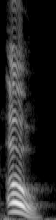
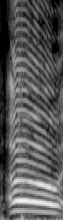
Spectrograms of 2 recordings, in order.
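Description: First: A less heightened East Coast O; New Jersey-style O, moderately raised; East Coast accent. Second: High, loud East Coast O; big New York-area O; East Coast accent. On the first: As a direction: keep the East Coast O more contained. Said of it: "New Jersey". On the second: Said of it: "There's oh, and then there's oh". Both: Shown as a demonstration.

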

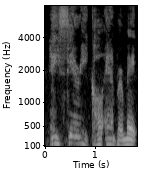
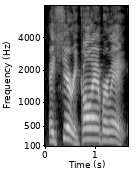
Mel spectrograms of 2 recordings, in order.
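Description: First: Very soft, lowered voice; hushed retelling of a yell. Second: Raised-voice order to a voice assistant; yelled phone command. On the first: Retold or imitated. Host retells his command without setting the phone off, hushed. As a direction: repeat the command under your breath. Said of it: "I won't say it again". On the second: Acted. Host shows how he tells Siri to phone Amber, called out loud. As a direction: call it out so the phone picks it up. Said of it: "but when I yelled out".

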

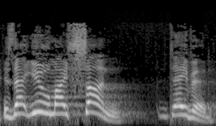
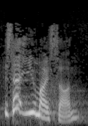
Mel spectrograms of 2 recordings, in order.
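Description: First: High, loud, drawn call. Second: High-pitched mock quote, not shouted; incredulous requote. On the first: A narrator's reading. Saul recognizes David's voice and calls out to him. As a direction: call across the distance to someone half recognized. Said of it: "calls out to him". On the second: Preacher marvels at Saul's response, quoting it incredulously. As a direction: echo the question as if amazed by it.

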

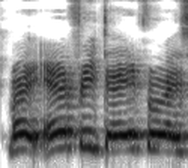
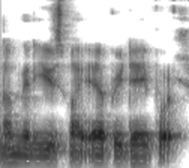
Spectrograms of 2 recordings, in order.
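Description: First: High, loud goofy put-on voice; put-on silly voice. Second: Said in the usual way. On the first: Shown as a demonstration. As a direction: pitch way up into a silly fake voice. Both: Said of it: "I'm not gonna use this voice on 'em".

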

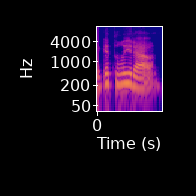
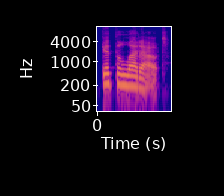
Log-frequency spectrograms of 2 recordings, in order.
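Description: First: "lead" misread to rhyme with "need"; misread pronunciation. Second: "lead" corrected to rhyme with "bed"; "lead" like the metal; corrected pronunciation. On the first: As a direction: say "lead" with a long ee. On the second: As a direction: say "lead" with a short e. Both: Real, not acted. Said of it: "That's what he says".

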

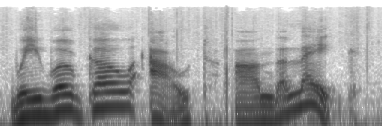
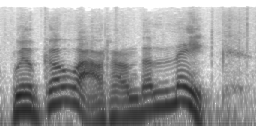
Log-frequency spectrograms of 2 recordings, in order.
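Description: First: Resolute, measured insistence; firm. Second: Said in the usual way. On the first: Acted. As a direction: insist on it, higher-pitched and deliberate. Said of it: "said the master firmly". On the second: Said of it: "starting up".

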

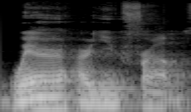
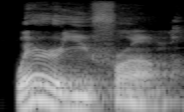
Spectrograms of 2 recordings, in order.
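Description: First: Slow, pondering repeat of the question; considered. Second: Higher start, falling straight to the end; point-blank question. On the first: Shown as a demonstration. Storyteller inviting listeners to consider the question, slowly and thoughtfully. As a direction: weigh each word slowly, for consideration. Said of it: "Now consider that for a moment". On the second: Retold or imitated. Bartender questioning an unfamiliar customer, point blank. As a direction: ask it bluntly, as a direct challenge. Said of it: "she asked me point blank".

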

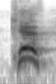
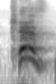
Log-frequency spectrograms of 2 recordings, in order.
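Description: Both takes have the same delivery.

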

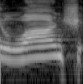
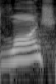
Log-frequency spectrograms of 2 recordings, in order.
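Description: First: "launch" as LAHNCH; slow LAHNCH for "launch"; sinful pronunciation. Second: "launch" as LAWNCH; slow LAWNCH for "launch"; proper pronunciation. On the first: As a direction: stretch launch with an open "ah". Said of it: "When you say launch". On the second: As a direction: stretch launch with a rounded "aw". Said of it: "and it's launch". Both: Shown as a demonstration.

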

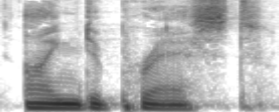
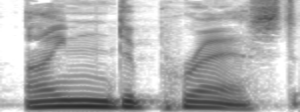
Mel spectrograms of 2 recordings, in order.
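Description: First: Said in the usual way. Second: "I'm depressed" said slowly, letting it sink in; slow, weighed. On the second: Shown as a demonstration. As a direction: let "I'm depressed" land slowly and heavily. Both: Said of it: "So think about that".

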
